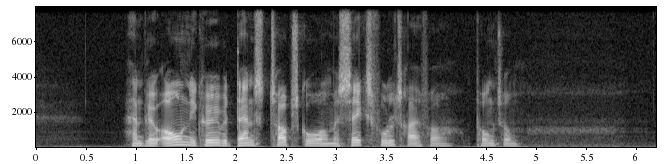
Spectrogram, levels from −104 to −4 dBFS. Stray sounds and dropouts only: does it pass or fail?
pass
